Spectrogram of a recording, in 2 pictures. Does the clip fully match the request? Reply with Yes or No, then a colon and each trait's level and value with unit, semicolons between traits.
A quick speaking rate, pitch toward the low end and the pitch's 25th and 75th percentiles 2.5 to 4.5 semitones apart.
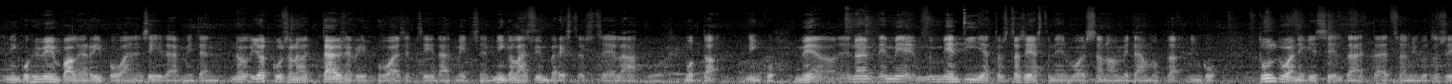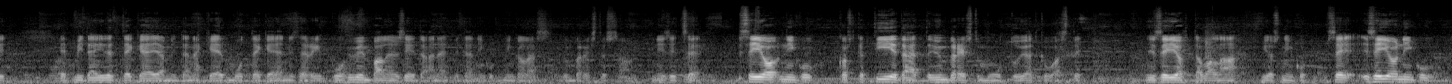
Yes: fast, 205 wpm; low, 100 Hz; average, 2.9 semitones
